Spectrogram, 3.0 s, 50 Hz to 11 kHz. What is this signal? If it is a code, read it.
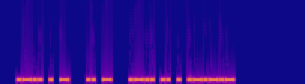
Morse code, heard as a keyed tone, about 46 wpm, 700 Hz. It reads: LET IT LIE.
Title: Sentences from Top 1600 Words 45wpm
